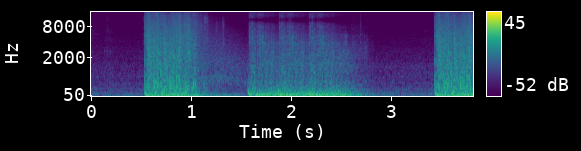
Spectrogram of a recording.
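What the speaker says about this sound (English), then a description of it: "Of course, the cannons, of course." Cannons fire in a Pike & Shot video game battle as three heavy, booming blasts, each followed by a sustained rumbling roar that tails off before the next shot.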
